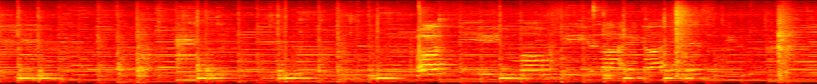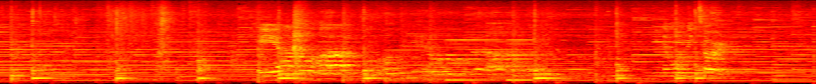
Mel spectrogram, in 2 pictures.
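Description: Acoustic guitar strummed along with a hand-played conga drum in a steady rhythm, with a man's voice singing over it at times.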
